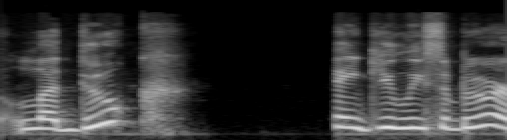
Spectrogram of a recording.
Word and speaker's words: Leduc: It's pronounced Leduc.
